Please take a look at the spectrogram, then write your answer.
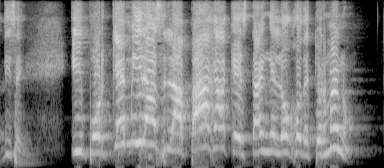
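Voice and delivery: loud, solemn shouted Bible reading; scripture proclaimed. Acted. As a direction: proclaim the verse to the church.

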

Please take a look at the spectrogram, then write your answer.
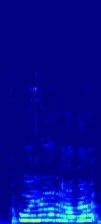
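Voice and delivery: high, loud puppy praise; high dog praise voice. Real, not acted.

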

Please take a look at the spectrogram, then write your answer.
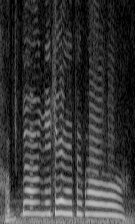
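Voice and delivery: high, slow hammed-up cry; high silly villain voice. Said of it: "repeat in put-on voice".

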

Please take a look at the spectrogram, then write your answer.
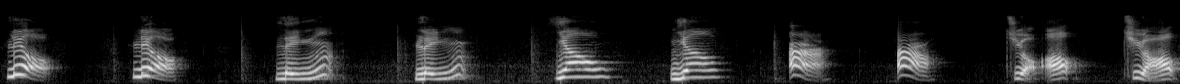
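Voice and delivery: each Mandarin digit said twice with pauses; repeat after me. Shown as a demonstration. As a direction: model every digit clearly for the class to echo. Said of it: "Đọc cùng cô này".

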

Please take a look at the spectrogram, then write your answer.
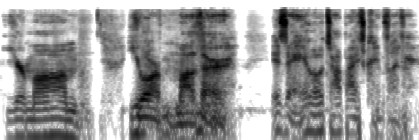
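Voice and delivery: lightly voiced creepy announcer. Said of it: "that was really creepy".

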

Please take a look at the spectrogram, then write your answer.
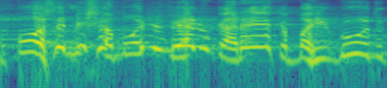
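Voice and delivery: high, hurt wounded protest; hurt complaint. Retold or imitated. Wife's imagined hurt complaint. (reclamação magoada, mais aguda)

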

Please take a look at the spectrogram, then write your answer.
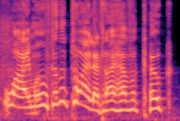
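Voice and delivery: high, slow and affected luvvie voice; posh luvvie [name]. Retold or imitated. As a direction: camp LA luvvie offering coke. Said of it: "but he's like".

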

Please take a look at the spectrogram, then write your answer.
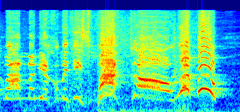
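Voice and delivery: loud, high gleeful taunts; boastful hype shouting. Real, not acted. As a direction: crow over every hit. Boasting mid-combo.

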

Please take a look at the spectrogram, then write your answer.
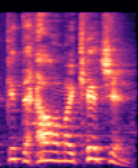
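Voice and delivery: loud, high angry command; furious order. Acted. Chef Wee Wee ordering Sharky out of his kitchen, furious shout. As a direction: throw him out with your voice.

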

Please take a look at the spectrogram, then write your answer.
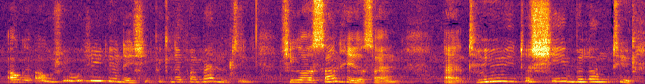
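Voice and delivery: high puzzled disbelief; a man staring in shock at a woman in his barber; baffled. Retold or imitated. To himself at the barber, high baffled disbelief.

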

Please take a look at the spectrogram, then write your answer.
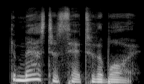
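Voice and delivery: plain reading voice

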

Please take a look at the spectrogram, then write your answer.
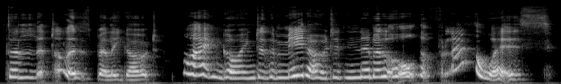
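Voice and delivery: high, quick little goat voice. Acted. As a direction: chirp it like the smallest goat.

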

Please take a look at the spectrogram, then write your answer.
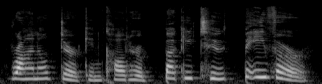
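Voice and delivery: plain reading voice

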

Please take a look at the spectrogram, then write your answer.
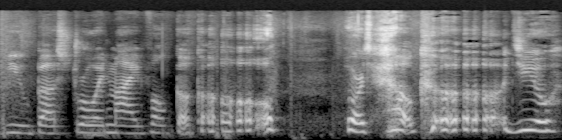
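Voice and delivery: slow, wavering malfunctioning robot; broken robot voice. Acted. Robot accusing the one who wrecked its vocal cords, glitchy robot voice. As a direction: drag the words out like failing vocal cords. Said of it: "get your robot voice back".

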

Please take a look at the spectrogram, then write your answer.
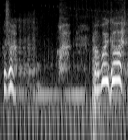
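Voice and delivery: ordinary talk

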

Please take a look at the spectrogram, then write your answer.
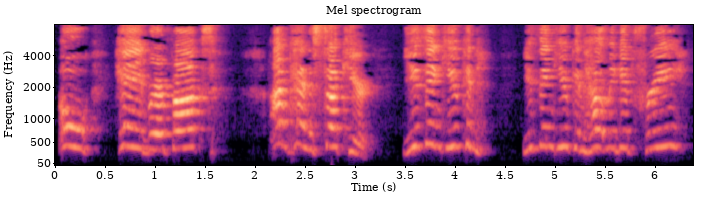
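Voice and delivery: very high, very loud nervous rabbit voice; sheepish Brer Rabbit. Acted. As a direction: sweet-talk the fox for help, up high. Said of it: "Brer Rabbit says".

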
